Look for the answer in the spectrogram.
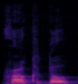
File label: "qioqdu", Archi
